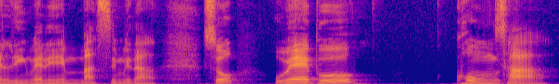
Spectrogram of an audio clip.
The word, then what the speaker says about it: 외부: The pronunciation is just 외, like why, 외, pretty much, and 부, 외부. Outside or exterior, yeah, exactly, or external, yeah, keep it like that too, exactly.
